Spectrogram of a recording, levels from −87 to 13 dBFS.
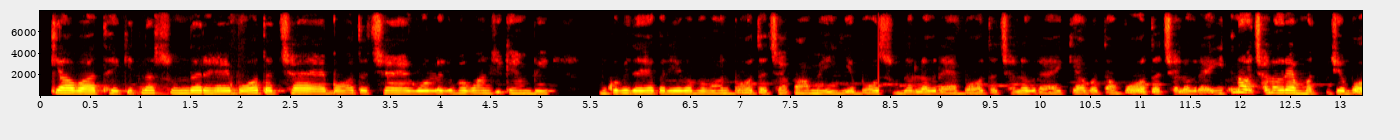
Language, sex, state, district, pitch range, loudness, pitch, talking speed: Hindi, female, Jharkhand, Sahebganj, 225-240 Hz, -19 LUFS, 230 Hz, 225 wpm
